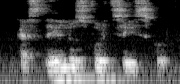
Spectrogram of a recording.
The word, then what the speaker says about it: Castello Sforzesco: Castello Sforzesco. Exactly. Castello Sforzesco.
